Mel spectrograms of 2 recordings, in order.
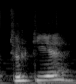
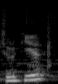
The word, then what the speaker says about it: Türkiye: One was Turkey, or Türkiye, forgive me. I think that's how we say it properly now in English, Türkiye.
